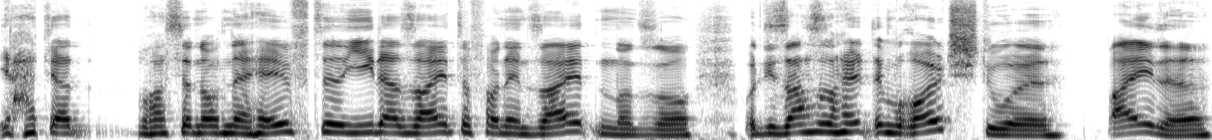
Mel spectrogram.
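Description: Over a quiet background, a man with a high pitch speaks at a moderate pace, his loudness very even and his pitch varying in an ordinary way. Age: 40s. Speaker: podcast co-host, streamer. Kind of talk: casual chat. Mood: relaxed, joking. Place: home room.

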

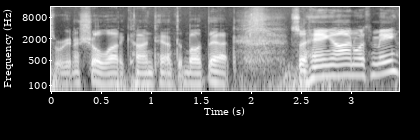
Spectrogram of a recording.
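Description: The recording of a man is dry with no echo, with light background noise behind him. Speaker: farm owner vlogger. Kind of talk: casual vlog chat. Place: farm machine.

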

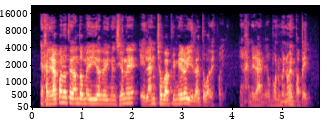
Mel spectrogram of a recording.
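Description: Against a quiet background, a man talks at a very fast pace in a fairly high voice, with lively intonation and big swings in loudness. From Spain. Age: 40s. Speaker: web developer; web development instructor. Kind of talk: live coding tutorial; tutorial. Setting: live stream. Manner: halting, with many repetitions.

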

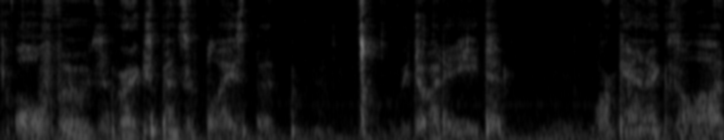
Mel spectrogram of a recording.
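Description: A man whispers, with long, frequent pauses. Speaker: ASMR creator. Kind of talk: ASMR eating video, whispered talk. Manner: whispered. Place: home room. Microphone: phone near.

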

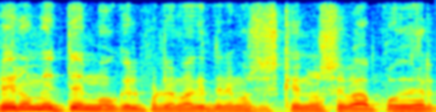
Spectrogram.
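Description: The speaker is a man talking at a very fast pace. His pitch variation is ordinary. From Galicia, La Estrada; Galicia. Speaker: political commentator. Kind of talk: panel debate. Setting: TV studio. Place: studio. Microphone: lapel.

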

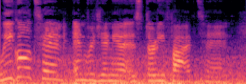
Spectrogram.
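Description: A woman's fairly quick speech competes with loud background noise. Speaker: vlogger. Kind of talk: casual vlog chat. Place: car. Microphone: phone near.

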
